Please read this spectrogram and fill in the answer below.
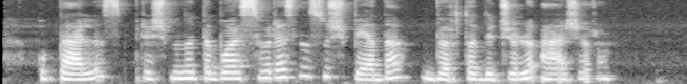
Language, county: Lithuanian, Kaunas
